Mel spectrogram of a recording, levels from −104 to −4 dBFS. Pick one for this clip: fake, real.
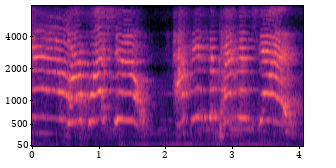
fake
